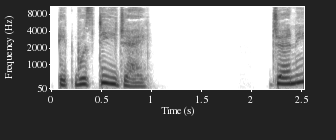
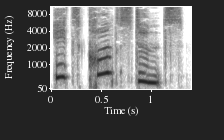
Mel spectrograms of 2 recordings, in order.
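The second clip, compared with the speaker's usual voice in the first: very high, drawn-out cry; frightened cry; slower than usual. A narrator's reading. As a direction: cry out in alarm, pitched way up. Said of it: "cried Jenny".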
